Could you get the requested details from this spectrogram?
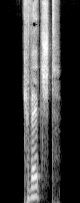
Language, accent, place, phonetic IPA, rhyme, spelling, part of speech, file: German, Germany, Berlin, [kvɛt͡ʃt], -ɛt͡ʃt, quetscht, verb, De-quetscht.ogg
- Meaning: inflection of quetschen: 1. third-person singular present 2. second-person plural present 3. plural imperative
